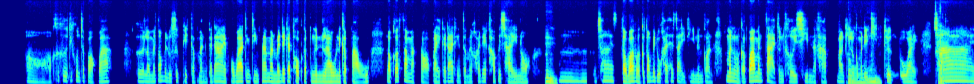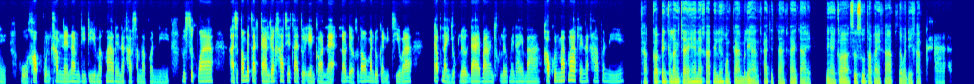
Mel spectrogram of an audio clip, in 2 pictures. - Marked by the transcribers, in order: none
- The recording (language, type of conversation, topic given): Thai, advice, ฉันสมัครบริการรายเดือนหลายอย่างแต่แทบไม่ได้ใช้ และควรทำอย่างไรกับความรู้สึกผิดเวลาเสียเงิน?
